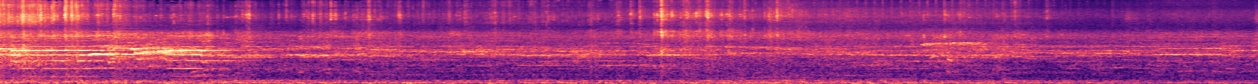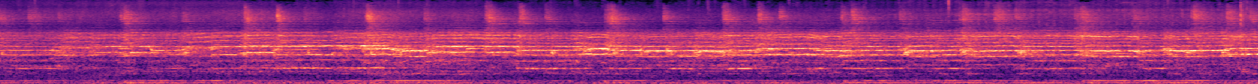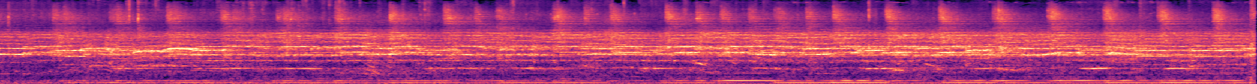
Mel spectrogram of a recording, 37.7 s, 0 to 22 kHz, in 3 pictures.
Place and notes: Zhongzheng Rd., Tamsui Dist., New Taipei City - temple fair
temple fair, Firecrackers sound
Tamsui District, New Taipei City, Taiwan, 16 April 2017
